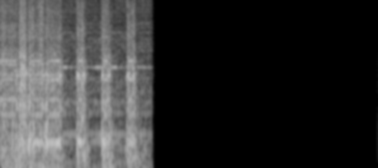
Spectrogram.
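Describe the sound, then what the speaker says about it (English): Printer sound effect from the ABCya Find the Technology computer game: about two seconds of rhythmic mechanical whirring and chattering pulses, clear and close, ending abruptly into silence. "Printer."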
